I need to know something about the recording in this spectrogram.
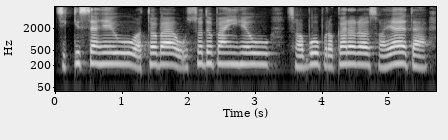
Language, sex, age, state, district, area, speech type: Odia, female, 45-60, Odisha, Jajpur, rural, spontaneous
